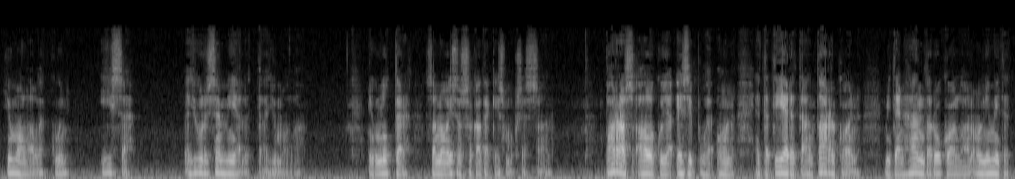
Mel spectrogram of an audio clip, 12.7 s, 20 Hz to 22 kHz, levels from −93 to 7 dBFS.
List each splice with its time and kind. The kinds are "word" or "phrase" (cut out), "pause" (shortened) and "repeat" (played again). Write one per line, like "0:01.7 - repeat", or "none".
0:11.6 - word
